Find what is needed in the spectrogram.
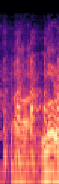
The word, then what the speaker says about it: Louisville: Louisville, right. Mississippi. – We pronounce the S here.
